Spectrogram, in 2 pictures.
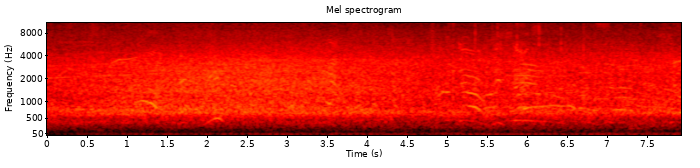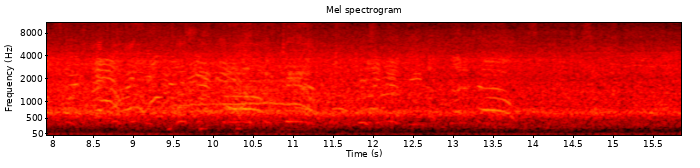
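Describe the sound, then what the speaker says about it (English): A simulated stadium crowd in the video game Madden NFL 26 during a Cardinals vs. Seahawks game, a steady roaring wash with scattered cheers rising toward third down, under continuous commentator talk. "This crowd into it now as we get to third down."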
